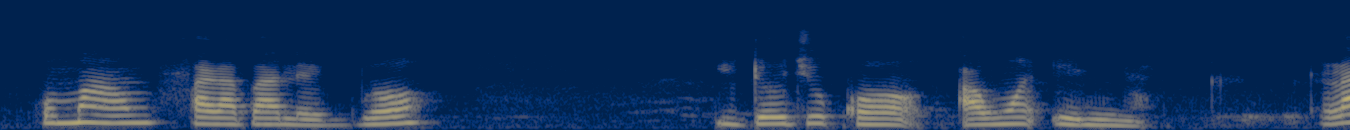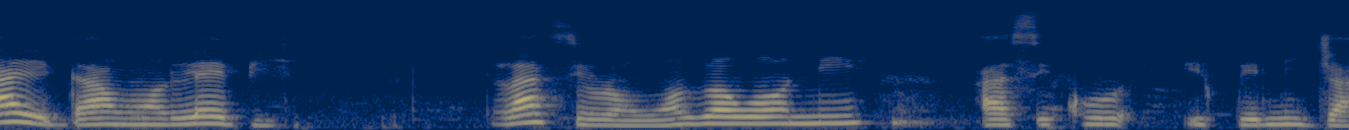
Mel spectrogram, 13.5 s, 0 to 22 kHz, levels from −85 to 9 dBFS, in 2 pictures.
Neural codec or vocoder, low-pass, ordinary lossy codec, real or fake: autoencoder, 48 kHz, 128 numbers a frame, DAC-VAE, trained on Japanese speech; 19.8 kHz; none; fake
